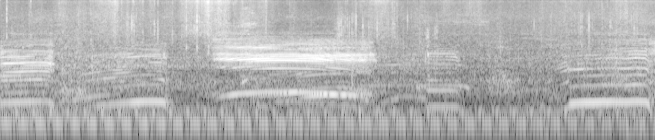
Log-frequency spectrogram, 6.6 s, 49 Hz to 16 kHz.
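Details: Hereford cows with Braford calves from a herd of 71, filmed 29 October 2021: a short moo, then a long higher-pitched bellow that rises and falls, a brief low call, and another moo, over a constant pulsing low drone.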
